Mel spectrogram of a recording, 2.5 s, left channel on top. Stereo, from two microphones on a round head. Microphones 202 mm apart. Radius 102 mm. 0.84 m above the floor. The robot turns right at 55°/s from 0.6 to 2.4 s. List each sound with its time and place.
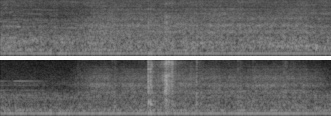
1.1 s chewing: 55° right (ahead or behind), 1.0 m; by 2.2 s 35° right (ahead or behind), 1.0 m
